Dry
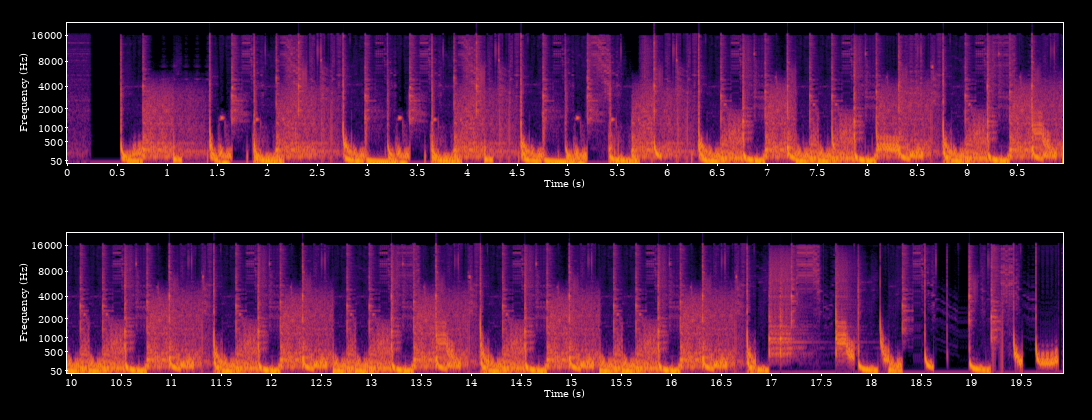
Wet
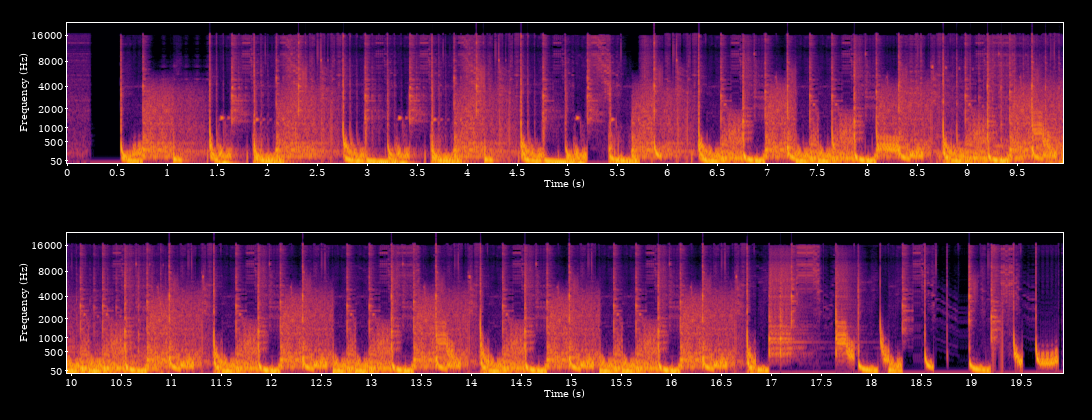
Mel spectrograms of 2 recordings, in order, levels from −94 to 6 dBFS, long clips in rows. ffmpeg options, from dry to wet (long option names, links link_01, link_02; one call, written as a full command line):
ffmpeg -i in.wav -filter_complex "[0:a]asplit=3[link_01][link_02][link_03];[link_01]afade=type=out:start_time=0.99:duration=0.02[link_04];[link_02]aecho=1:1:68|136|204|272:0.168|0.0672|0.0269|0.0107,afade=type=in:start_time=0.99:duration=0.02,afade=type=out:start_time=4.76:duration=0.02[link_05];[link_03]afade=type=in:start_time=4.76:duration=0.02[link_06];[link_04][link_05][link_06]amix=inputs=3:normalize=0,asplit=3[link_07][link_08][link_09];[link_07]afade=type=out:start_time=8.68:duration=0.02[link_10];[link_08]asplit=7[link_11][link_12][link_13][link_14][link_15][link_16][link_17];[link_12]adelay=135,afreqshift=-140,volume=-10dB[link_18];[link_13]adelay=270,afreqshift=-280,volume=-15.2dB[link_19];[link_14]adelay=405,afreqshift=-420,volume=-20.4dB[link_20];[link_15]adelay=540,afreqshift=-560,volume=-25.6dB[link_21];[link_16]adelay=675,afreqshift=-700,volume=-30.8dB[link_22];[link_17]adelay=810,afreqshift=-840,volume=-36dB[link_23];[link_11][link_18][link_19][link_20][link_21][link_22][link_23]amix=inputs=7:normalize=0,afade=type=in:start_time=8.68:duration=0.02,afade=type=out:start_time=10.98:duration=0.02[link_24];[link_09]afade=type=in:start_time=10.98:duration=0.02[link_25];[link_10][link_24][link_25]amix=inputs=3:normalize=0,equalizer=frequency=11000:width=3.5:gain=-9,volume=6dB" out.wav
